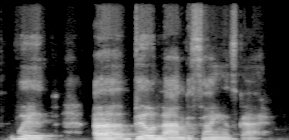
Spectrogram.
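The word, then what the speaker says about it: Siyanse: for the future uh it's s-i-y-a-n-s-e but pronounced science but it's explore science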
